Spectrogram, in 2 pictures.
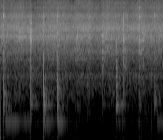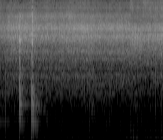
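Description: Sour greens, potato and onion frying in oil in a karahi, stirred and scraped with a steel ladle: a steady sizzle with scattered sharp clicks of the ladle against the pan, most of them in the first four seconds.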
